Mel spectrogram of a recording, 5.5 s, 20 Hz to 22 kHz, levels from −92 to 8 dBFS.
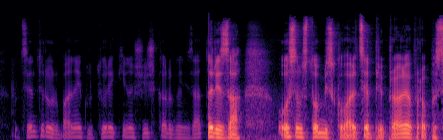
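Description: At 2.60 s the speech and its background noise leap up together by about 24 dB and stay there to the end. This is a sudden gain jump, likely a digital gain change applied in a single sample with no ramp.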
